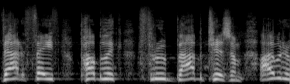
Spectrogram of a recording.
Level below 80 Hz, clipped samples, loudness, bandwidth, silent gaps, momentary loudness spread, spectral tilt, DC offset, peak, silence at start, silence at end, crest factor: -80 dBFS; under 0.1%; -22 LUFS; 16 kHz; none; 4 LU; -3.5 dB/octave; under 0.1%; -4 dBFS; 0.05 s; 0 s; 18 dB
